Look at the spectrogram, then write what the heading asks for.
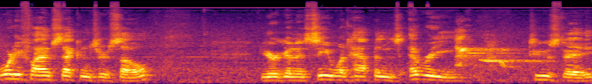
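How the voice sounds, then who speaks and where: Noticeable background noise sits behind a man with an American accent. His pitch is fairly high and his intonation fairly even. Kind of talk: casual talk to camera. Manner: wry, joking.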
